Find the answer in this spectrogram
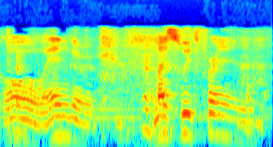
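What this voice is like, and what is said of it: Imitated French accent of Pascal Auclair. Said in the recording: “this Dharma teacher, Pascal Auclair ... He has this really like nice French accent too ... I borrow his voice sometimes”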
